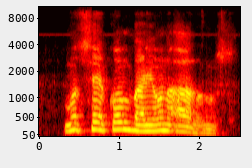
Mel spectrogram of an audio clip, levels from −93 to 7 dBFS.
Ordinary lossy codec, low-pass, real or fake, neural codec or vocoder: Opus, 16 kbps; 9.9 kHz; real; none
